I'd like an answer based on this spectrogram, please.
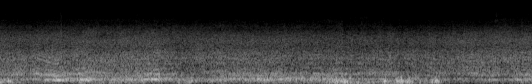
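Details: Honey bees swarming close around a GoPro Hero 7 Black set under a foot from the hive entrance in sunny February weather; constant deep buzzing with short louder passes and soft thumps, against a breezy noise bed.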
